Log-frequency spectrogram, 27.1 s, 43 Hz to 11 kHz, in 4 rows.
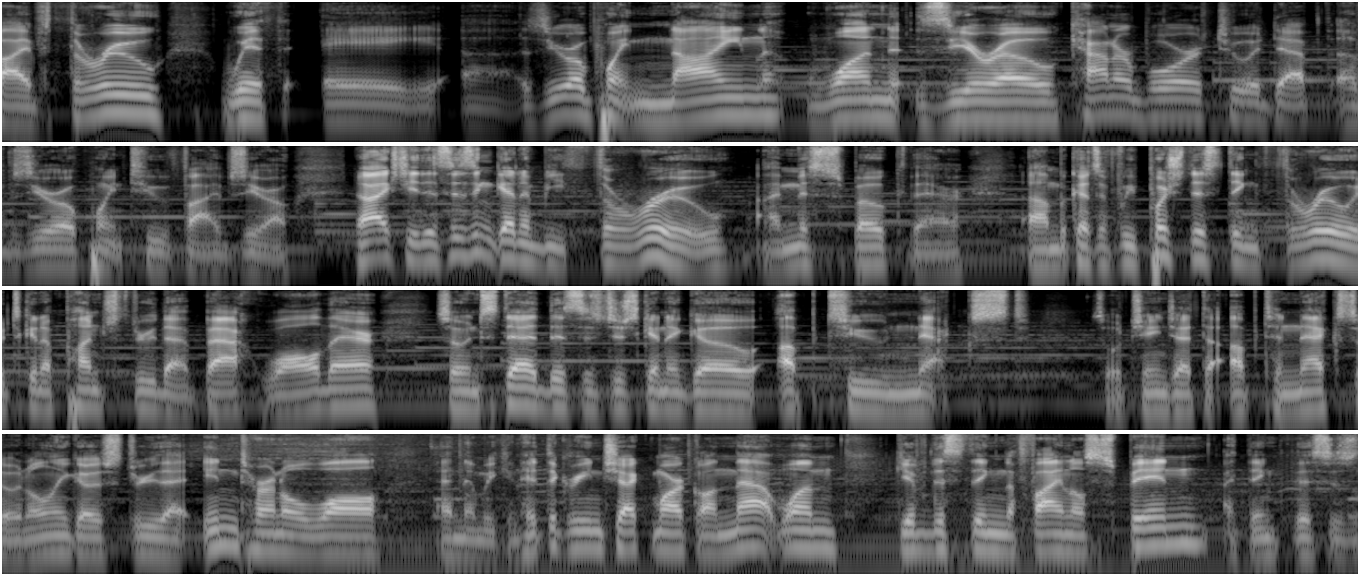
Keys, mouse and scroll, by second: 0.4 Tab, 0.9 Tab, 4.7 Tab, 7.2 Tab, 9.3 click, 11.6 click, 12.6 scroll up 1, 12.9-13.5 middle drag, 14.3-14.9 middle drag, 16.1 middle click, 17.9 click, 18.9 click, 19.4 scroll up 1, 19.9-20.6 middle drag, 23.0 click, 23.7 right click, 24.7-25.6 middle drag.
